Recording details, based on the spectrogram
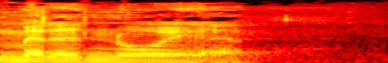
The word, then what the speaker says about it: metanoia: It's actually metanoia.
